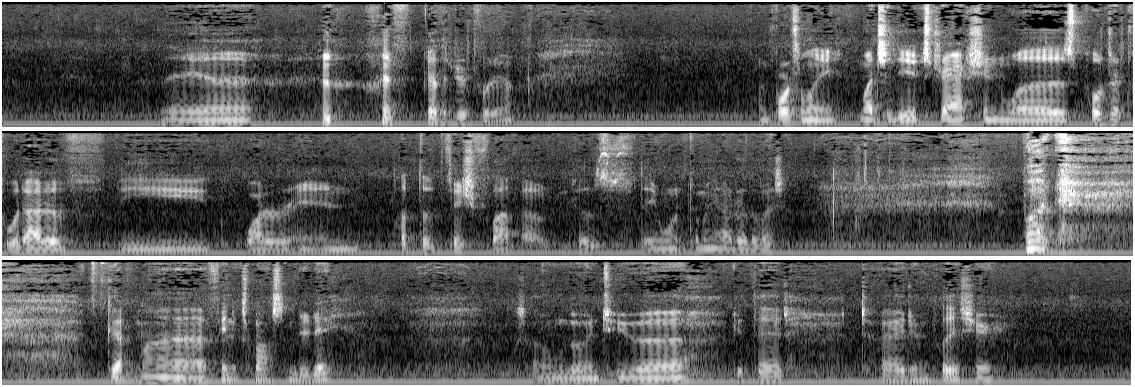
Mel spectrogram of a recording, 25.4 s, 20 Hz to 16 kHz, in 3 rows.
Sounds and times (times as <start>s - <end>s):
Speech: 1.2s - 2.0s, 2.8s - 3.9s, 5.6s - 14.4s, 16.1s - 16.7s, 17.7s - 19.6s, 20.8s - 24.6s.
